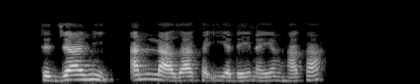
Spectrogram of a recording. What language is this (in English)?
Hausa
